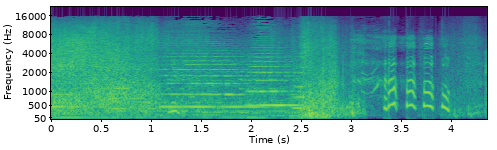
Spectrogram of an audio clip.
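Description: Rushing noise of a runaway home-built toboggan sliding fast through snow, with snow spraying as the riders bail off, over background music with held notes. The rush cuts off about two and a half seconds in, and a voice-like, pitched sound follows near the end.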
